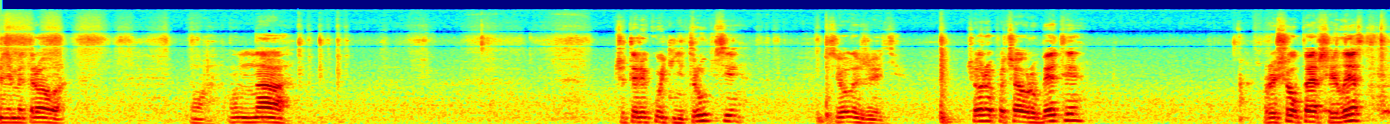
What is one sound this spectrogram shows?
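A middle-aged man speaks calmly nearby, in pauses.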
